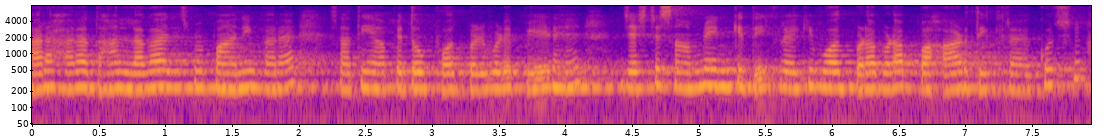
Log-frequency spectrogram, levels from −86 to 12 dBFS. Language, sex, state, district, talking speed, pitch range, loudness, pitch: Hindi, female, Chhattisgarh, Raigarh, 285 wpm, 220-240 Hz, -15 LUFS, 230 Hz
